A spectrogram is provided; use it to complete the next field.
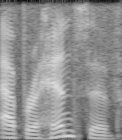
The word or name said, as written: apprehensive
